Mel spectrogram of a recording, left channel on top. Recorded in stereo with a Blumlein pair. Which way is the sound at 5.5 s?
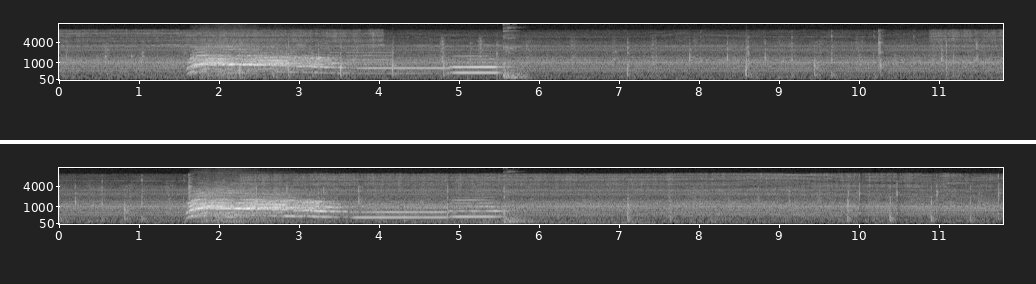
40° left.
